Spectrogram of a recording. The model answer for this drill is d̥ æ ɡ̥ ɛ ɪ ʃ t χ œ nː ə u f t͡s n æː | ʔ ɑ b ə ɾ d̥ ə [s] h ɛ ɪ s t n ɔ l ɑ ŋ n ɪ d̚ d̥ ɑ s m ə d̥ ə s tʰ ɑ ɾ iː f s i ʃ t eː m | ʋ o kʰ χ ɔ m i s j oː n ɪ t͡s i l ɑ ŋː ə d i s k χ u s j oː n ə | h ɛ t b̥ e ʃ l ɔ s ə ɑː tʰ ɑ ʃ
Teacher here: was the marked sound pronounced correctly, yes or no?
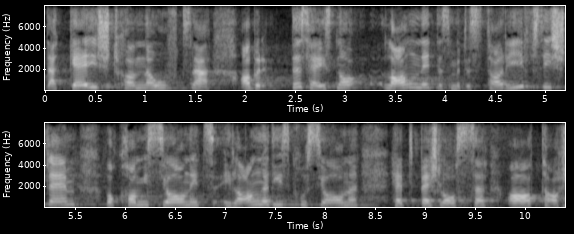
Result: yes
